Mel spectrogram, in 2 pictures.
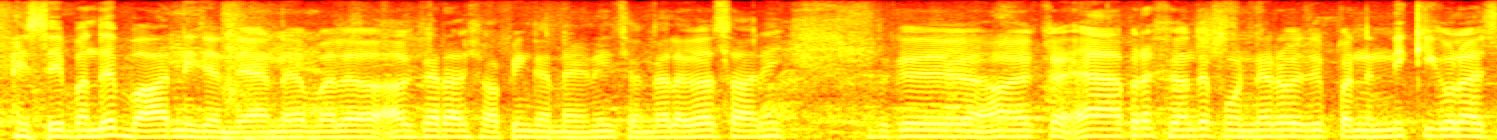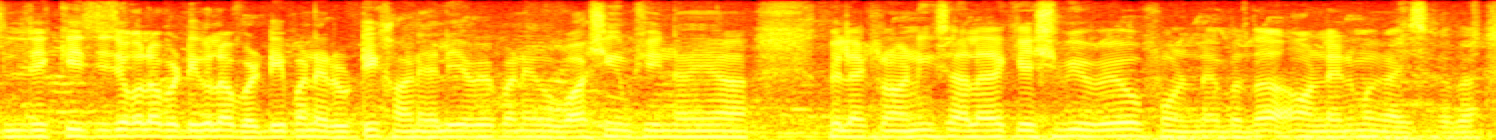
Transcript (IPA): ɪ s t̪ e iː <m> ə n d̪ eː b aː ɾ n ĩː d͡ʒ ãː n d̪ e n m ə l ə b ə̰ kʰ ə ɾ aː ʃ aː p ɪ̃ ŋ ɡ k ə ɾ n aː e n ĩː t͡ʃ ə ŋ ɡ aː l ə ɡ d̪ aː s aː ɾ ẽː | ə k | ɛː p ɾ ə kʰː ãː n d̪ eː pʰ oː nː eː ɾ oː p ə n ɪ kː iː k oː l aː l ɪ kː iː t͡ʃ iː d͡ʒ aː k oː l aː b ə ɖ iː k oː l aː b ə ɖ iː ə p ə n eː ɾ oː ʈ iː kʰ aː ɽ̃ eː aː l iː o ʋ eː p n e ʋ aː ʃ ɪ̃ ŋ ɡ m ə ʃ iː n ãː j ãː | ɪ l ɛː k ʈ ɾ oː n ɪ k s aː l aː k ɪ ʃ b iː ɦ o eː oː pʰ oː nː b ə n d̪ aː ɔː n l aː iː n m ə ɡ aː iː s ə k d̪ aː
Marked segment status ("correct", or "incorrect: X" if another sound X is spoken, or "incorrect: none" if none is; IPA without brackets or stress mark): incorrect: b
